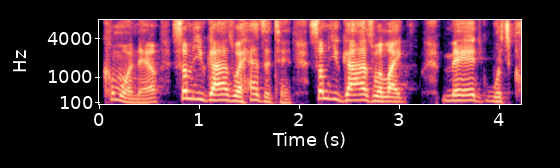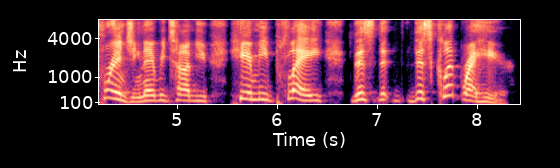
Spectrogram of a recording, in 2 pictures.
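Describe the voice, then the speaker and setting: A man presents a casual religious teaching talk for a channel, emphatic and repetitive, often asking rhetorical questions and laughing between points. His voice is high-pitched and animated at a moderate pace.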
